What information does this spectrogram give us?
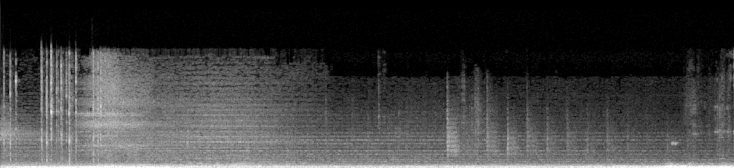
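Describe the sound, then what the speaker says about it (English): Inside the video game Murdered: Soul Suspect, a character types rapidly on a computer keyboard, a quick continuous patter of clicks over a low ambient game rumble, with no voices. "Just look at his terrible typing."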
